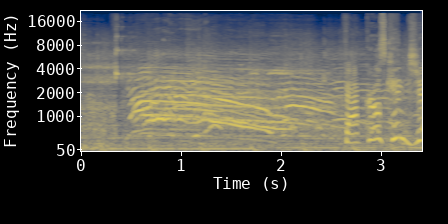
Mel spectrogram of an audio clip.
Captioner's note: cheers; laughs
